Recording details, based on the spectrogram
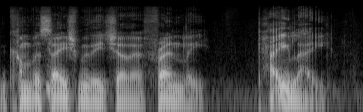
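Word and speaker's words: Pelé: I think you were right to bring in the Pele there.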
